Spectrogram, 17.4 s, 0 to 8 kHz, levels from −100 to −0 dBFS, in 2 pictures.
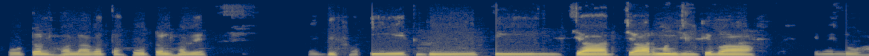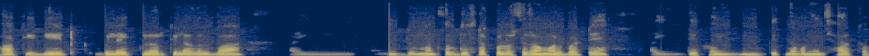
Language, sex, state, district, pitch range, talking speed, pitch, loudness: Bhojpuri, female, Bihar, Gopalganj, 155-175 Hz, 115 wpm, 165 Hz, -22 LUFS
